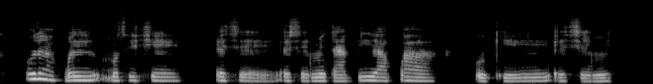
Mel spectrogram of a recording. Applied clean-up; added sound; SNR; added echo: none; none; none; none.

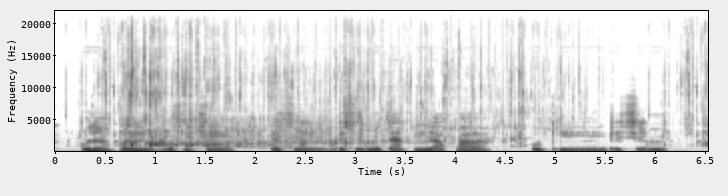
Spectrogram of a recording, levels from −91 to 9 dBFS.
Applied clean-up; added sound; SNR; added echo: none; Fill (with liquid) / Water; 9 dB; none.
